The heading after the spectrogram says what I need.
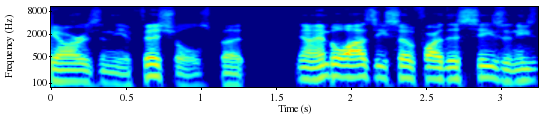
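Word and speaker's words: Mbokazi: South African center back Mbowazi. Yeah, he's been outstanding. Yeah, the M is silent, and you kind of have to take the consonants and just kind of mash them together. You can go Mbowazi or just Boazi, but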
